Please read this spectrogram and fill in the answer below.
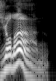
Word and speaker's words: Golan: and East Jerusalem, and the Golan Heights, correctly pronounced Jolan.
